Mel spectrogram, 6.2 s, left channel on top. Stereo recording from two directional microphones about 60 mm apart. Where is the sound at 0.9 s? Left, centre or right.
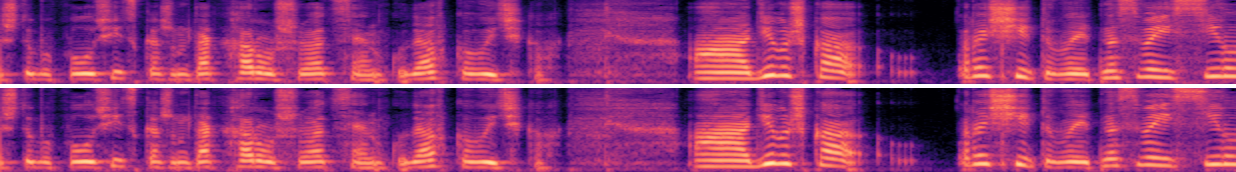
Left.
